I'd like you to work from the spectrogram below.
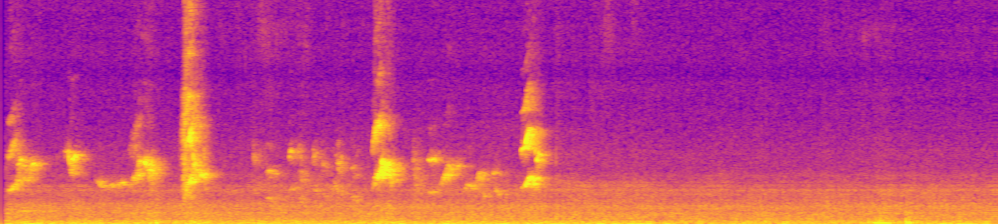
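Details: A male cockatiel preening himself on his owner's knee gives soft, scratchy chirps and short warbled notes over a low indoor hum.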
